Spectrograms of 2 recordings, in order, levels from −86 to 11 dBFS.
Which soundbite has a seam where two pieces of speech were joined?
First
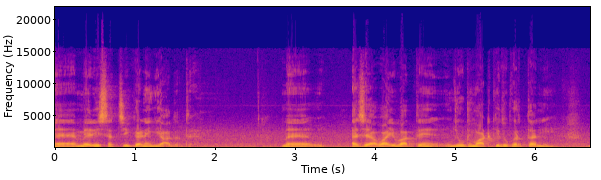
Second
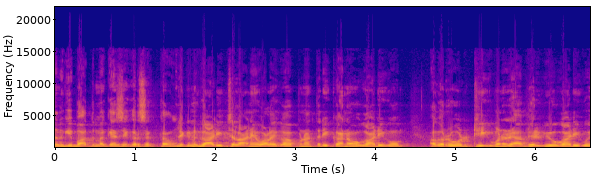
second; 1 cut; at 1.5 s

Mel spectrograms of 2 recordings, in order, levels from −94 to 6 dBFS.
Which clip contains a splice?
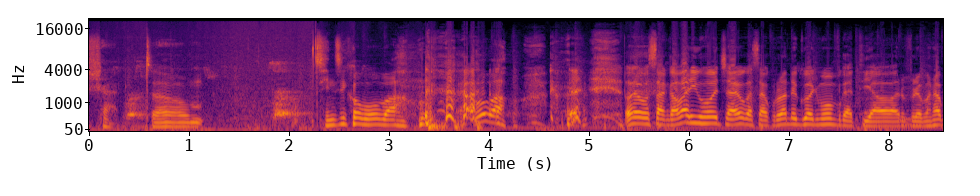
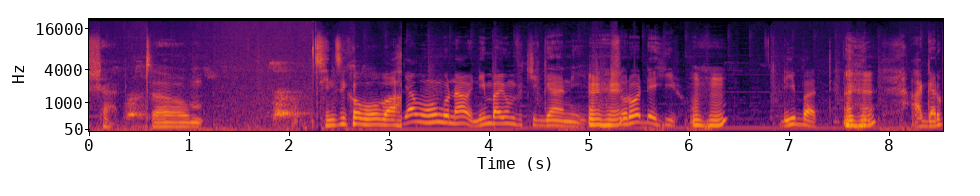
second; 1 cut; at 3.1 s

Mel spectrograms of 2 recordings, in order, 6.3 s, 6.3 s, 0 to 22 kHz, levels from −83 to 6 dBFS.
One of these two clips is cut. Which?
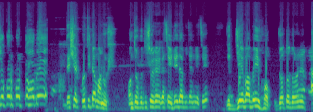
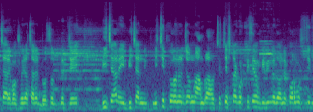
first; 1 cut; at 1.0 s

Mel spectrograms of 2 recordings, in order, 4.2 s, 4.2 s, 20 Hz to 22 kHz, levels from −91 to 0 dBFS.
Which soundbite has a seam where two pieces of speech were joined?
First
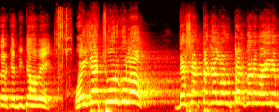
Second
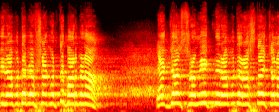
first; 1 cut; at 0.9 s

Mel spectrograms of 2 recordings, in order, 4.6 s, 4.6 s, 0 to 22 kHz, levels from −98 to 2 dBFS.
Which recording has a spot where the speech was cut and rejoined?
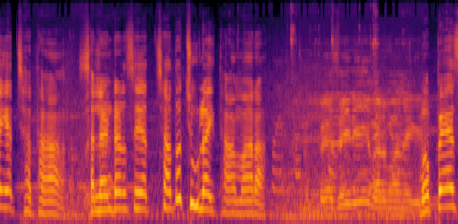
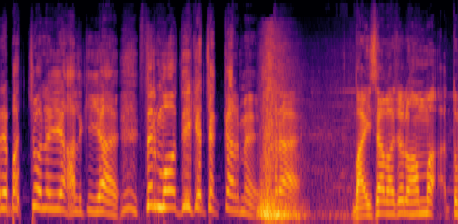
second; 1 cut; at 2.8 s

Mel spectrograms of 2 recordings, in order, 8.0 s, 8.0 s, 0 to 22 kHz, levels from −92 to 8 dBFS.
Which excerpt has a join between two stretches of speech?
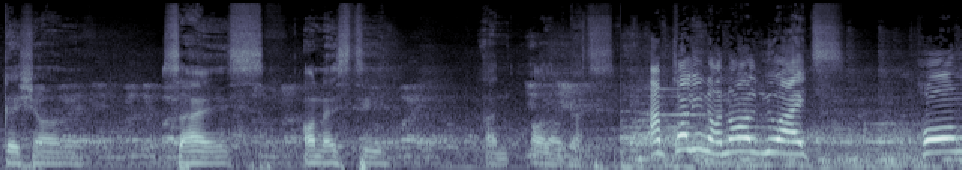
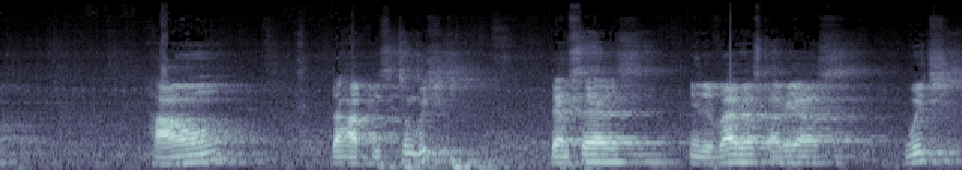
first; 1 cut; at 5.1 s

